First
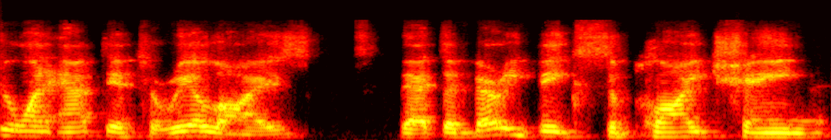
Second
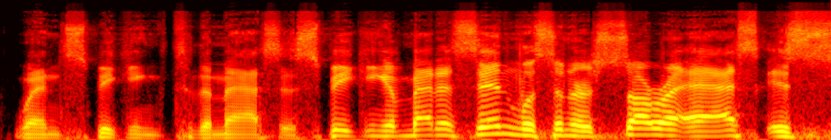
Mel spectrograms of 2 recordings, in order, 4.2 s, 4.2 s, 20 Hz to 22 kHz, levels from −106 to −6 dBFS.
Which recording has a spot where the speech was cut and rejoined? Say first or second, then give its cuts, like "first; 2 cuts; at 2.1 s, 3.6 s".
first; 1 cut; at 2.2 s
